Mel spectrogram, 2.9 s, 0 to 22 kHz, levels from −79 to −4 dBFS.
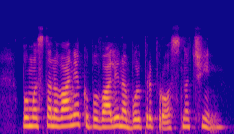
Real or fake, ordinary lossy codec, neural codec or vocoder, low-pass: real; Opus, 16 kbps; none; 7.2 kHz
